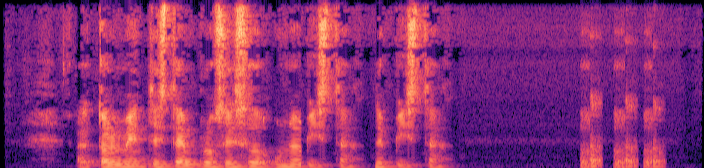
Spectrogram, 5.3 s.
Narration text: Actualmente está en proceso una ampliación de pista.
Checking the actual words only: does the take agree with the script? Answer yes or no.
no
